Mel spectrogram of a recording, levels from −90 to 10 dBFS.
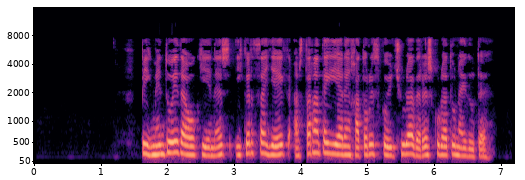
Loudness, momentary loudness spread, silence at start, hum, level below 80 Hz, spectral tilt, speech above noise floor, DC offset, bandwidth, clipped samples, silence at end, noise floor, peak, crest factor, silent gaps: -13 LUFS; 8 LU; 1.65 s; none; -60 dBFS; -6 dB/octave; 63 dB; under 0.1%; 7.8 kHz; under 0.1%; 0.35 s; -75 dBFS; 0 dBFS; 12 dB; none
